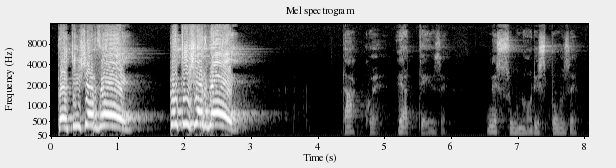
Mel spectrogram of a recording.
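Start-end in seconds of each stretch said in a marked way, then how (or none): 0.1-2.9 very loud, high, full-force shout. Narrator reads a man who stopped and saw nothing, shouting with all his strength. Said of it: "gridò con tutte le sue forze".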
